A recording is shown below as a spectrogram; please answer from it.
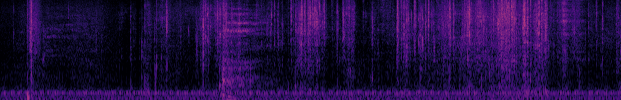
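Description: Paper wrappers crinkling and rustling in irregular bursts as blood sausages are unwrapped by hand, heard inside a car cabin.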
